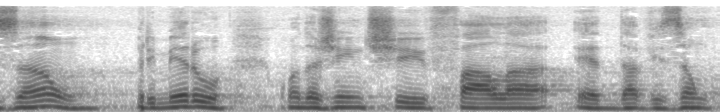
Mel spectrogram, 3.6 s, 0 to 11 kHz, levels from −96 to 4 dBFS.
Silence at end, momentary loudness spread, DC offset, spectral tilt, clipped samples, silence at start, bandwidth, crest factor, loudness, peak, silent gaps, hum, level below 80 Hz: 0 s; 6 LU; under 0.1%; -5.5 dB/octave; under 0.1%; 0 s; 9.4 kHz; 16 dB; -29 LUFS; -12 dBFS; none; none; -58 dBFS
